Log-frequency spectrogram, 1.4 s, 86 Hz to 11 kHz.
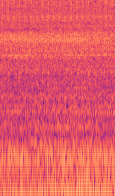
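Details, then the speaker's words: Suzuki DA64W turbo after camshaft sensor replacement and battery-disconnect ECU reset, previously high erratic idle: smooth, low, even idle with no misses, hunting or knocks, dashboard no longer blinking, rpm gauge normal; fixed. "Tahimik na siya guys. Okay na yung tira natin."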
